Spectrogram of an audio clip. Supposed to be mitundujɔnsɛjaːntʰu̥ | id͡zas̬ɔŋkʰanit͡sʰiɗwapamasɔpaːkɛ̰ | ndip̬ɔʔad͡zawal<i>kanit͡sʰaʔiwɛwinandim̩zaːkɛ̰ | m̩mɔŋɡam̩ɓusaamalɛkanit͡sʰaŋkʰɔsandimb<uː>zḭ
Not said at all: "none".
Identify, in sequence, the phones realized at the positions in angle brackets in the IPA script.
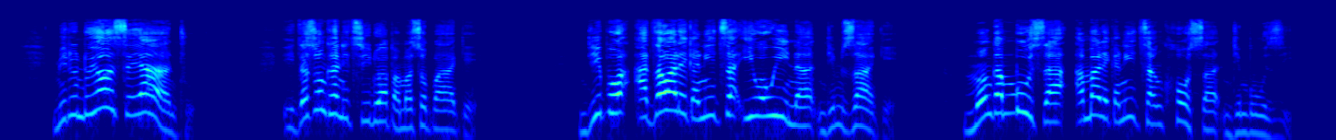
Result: ɛ, uː

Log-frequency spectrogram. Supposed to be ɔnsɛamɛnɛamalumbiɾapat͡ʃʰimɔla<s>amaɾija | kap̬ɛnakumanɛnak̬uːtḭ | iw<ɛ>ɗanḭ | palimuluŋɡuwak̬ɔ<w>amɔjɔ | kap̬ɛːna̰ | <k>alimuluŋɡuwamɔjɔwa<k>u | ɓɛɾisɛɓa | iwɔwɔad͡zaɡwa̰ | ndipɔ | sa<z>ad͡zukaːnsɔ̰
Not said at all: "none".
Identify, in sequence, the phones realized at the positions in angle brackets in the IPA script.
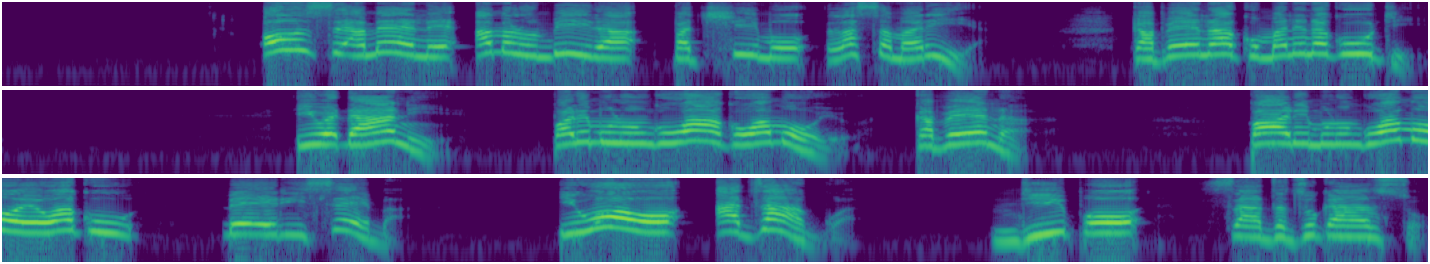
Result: s, ɛ, w, p, k, d͡z

